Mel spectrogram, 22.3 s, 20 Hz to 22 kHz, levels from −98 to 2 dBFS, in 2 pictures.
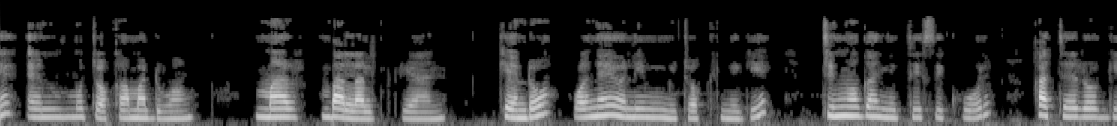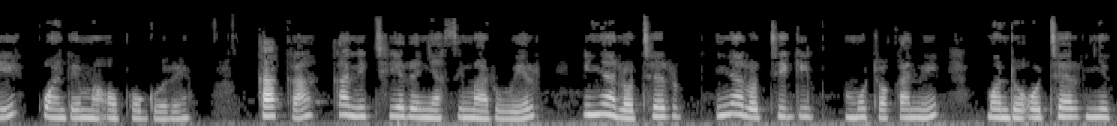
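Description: Throughout, the speech has nothing above 13.7 kHz and carries layered coding artefacts, likely from transcoding between lossy codecs, consistent with low-bitrate MP3 re-encoded to AAC-LC.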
